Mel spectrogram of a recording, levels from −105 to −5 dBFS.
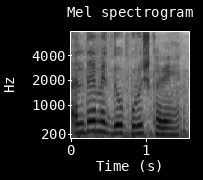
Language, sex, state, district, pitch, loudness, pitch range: Hindi, female, West Bengal, Alipurduar, 225 Hz, -13 LUFS, 195-250 Hz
